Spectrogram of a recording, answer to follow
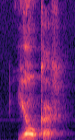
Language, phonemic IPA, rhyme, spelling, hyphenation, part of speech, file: Dutch, /ˈjoːkər/, -oːkər, joker, jo‧ker, noun / verb, Nl-joker.ogg
- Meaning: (noun) 1. joker (playing card) 2. any wild card or similar, even in non-card games; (verb) inflection of jokeren: first-person singular present indicative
